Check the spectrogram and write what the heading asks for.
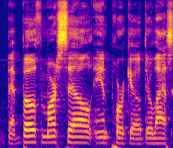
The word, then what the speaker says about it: Porco: i guess and am i saying it right porco yeah i guess that's why he doesn't like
